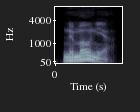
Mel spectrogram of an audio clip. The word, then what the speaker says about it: pneumonia: 2 P pneumonia. The P is silent. It sounds like pneumonia.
